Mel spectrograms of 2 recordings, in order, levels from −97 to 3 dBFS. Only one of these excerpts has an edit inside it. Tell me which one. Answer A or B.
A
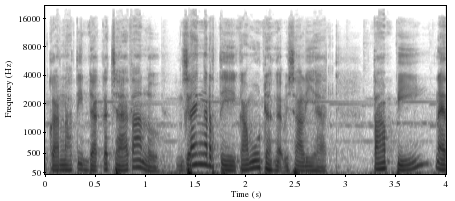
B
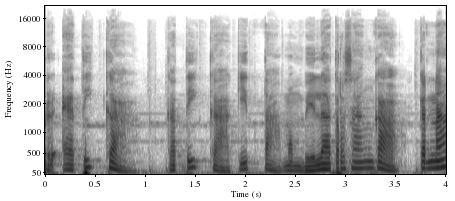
A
